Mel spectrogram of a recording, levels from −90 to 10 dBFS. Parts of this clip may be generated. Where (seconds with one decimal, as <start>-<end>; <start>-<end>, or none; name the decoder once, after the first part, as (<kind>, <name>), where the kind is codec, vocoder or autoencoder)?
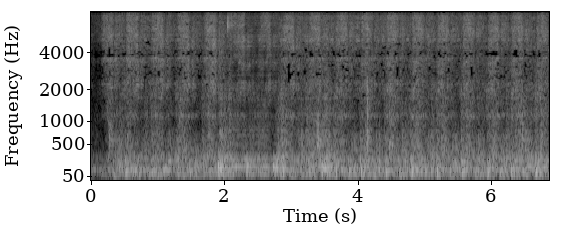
2.1-2.8 (vocoder, HiFi-GAN)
